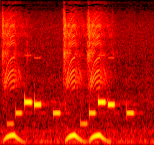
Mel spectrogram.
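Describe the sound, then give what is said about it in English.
Phone message notification tones come in quick succession: short stepped electronic beeps mixed with swooping chirps, the pattern recurring several times. “Hold on, y'all, because I'm getting texted. I'm receiving messages out the ass.”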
